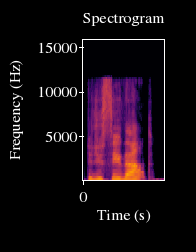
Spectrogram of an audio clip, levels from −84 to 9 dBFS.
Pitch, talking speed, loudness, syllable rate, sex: 255 Hz, 235 wpm, -16 LUFS, 4.8 syllables/s, female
